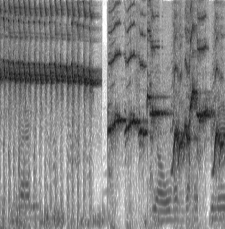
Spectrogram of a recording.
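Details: Oriental magpie-robin in morning song to stir rival birds: a long rapid high pulsed trill, then varied sliding whistled notes.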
